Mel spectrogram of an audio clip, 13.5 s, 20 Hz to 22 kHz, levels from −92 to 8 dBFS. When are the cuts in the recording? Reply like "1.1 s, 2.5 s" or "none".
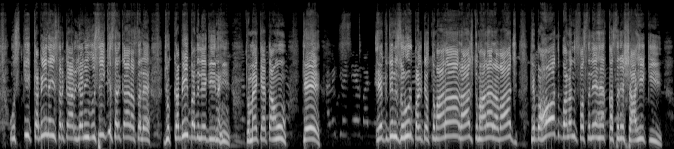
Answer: none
